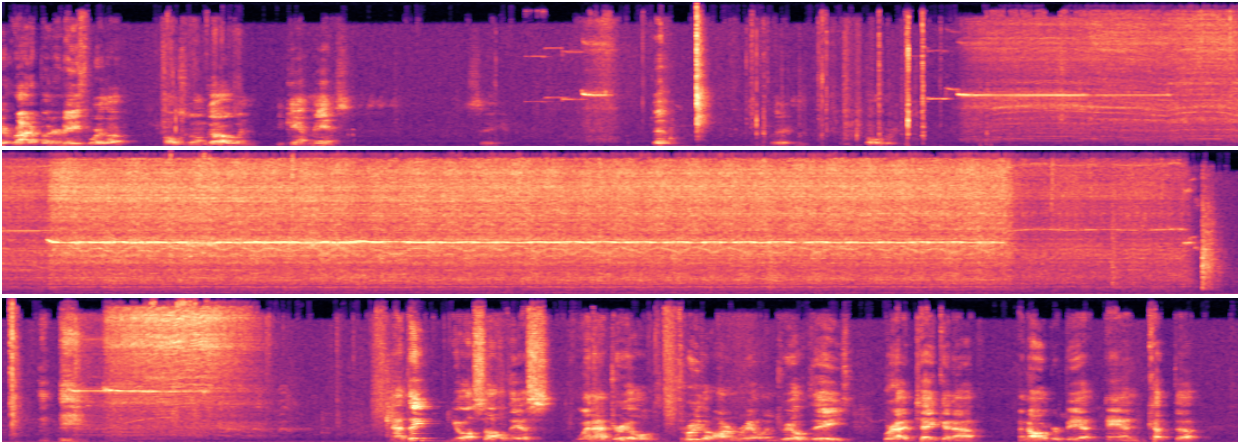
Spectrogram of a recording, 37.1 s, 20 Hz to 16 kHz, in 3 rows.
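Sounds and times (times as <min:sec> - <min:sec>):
cordless drill motor whine: 0:05.2 - 0:06.2, 0:09.2 - 0:24.4, 0:25.6 - 0:27.6
drill clicks: 0:09.0 - 0:24.5.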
